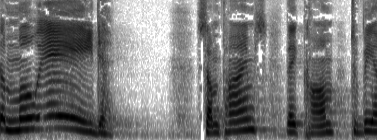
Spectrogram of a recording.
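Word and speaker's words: mo'ed (מועד): And so we have a word in the Old Testament that is pronounced mo'ed, mo'ed.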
